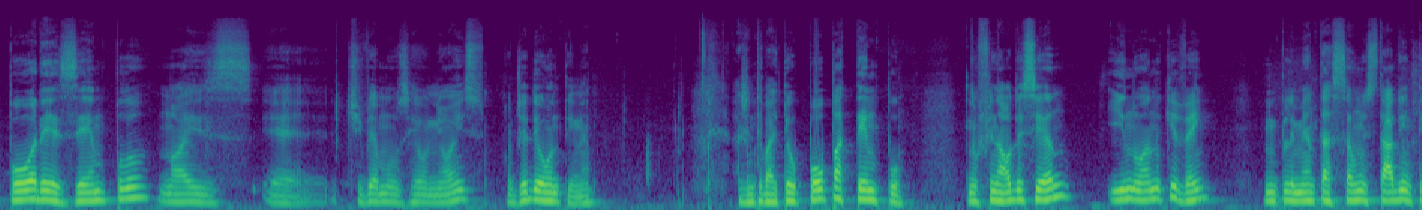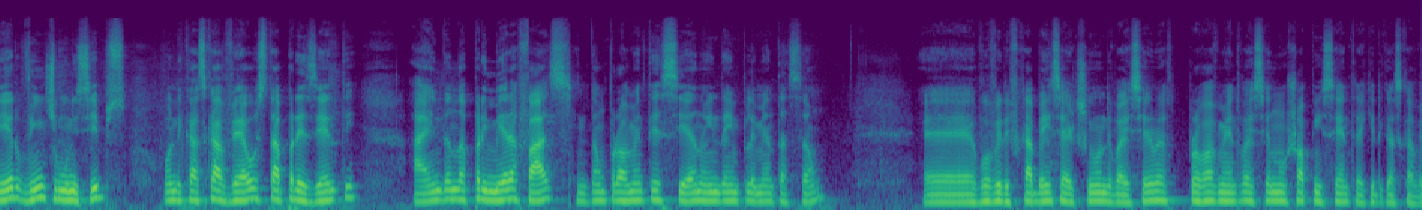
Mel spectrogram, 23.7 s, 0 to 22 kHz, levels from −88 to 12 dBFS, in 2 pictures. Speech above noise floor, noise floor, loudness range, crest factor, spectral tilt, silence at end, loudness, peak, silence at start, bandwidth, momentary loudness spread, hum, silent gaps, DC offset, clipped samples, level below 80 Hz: 32 dB; -47 dBFS; 5 LU; 16 dB; -7 dB/octave; 0 s; -16 LUFS; 0 dBFS; 0.1 s; 13 kHz; 12 LU; none; none; under 0.1%; under 0.1%; -44 dBFS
